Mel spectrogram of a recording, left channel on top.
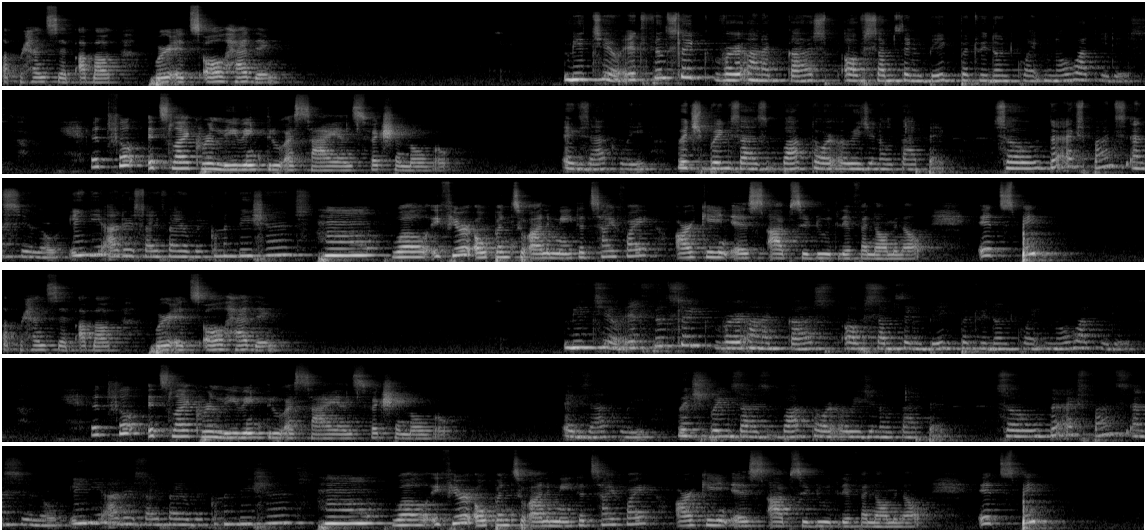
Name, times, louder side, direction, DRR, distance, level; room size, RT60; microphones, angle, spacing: voice 1, 0.0-2.8 12.1-15.9 26.0-29.3 29.6-33.2, left 2 dB, 20° left, 6 dB, 0.4 m, -27 dB
voice 2, 5.6-11.3 17.0-17.9 18.2-20.9 21.4-25.9, left 2 dB, 90° left, 9 dB, 0.9 m, -30 dB
9.2 x 5.2 x 5.7 m, 0.89 s
head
